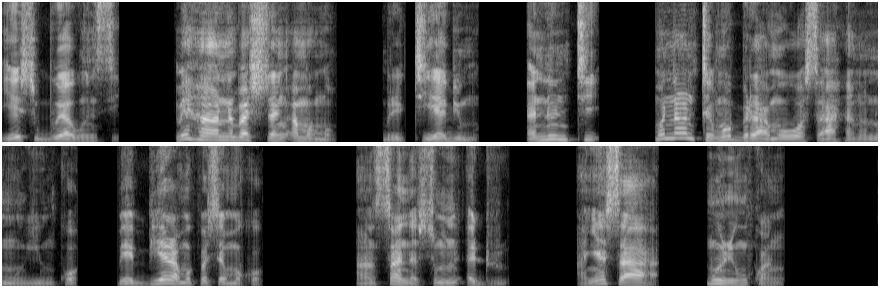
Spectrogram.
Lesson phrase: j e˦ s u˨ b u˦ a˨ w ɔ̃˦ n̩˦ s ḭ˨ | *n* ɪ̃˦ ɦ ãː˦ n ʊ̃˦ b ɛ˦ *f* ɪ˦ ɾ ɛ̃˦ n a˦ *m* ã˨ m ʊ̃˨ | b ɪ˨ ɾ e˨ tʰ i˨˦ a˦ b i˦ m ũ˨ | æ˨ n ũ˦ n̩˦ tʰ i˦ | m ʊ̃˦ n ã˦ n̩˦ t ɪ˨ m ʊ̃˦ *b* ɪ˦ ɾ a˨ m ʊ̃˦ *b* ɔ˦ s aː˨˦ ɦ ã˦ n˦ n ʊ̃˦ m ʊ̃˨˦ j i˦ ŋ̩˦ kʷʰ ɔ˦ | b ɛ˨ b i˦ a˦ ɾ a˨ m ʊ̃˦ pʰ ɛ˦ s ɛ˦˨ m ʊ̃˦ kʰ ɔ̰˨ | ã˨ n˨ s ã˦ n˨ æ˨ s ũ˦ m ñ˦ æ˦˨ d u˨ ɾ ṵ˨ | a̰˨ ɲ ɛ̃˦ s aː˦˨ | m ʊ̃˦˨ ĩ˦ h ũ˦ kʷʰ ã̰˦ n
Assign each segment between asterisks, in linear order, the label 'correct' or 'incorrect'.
incorrect: m, incorrect: ɕ, correct, correct, incorrect: w

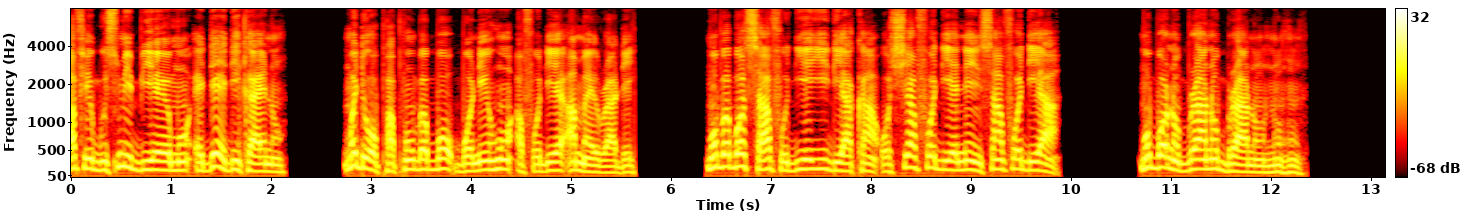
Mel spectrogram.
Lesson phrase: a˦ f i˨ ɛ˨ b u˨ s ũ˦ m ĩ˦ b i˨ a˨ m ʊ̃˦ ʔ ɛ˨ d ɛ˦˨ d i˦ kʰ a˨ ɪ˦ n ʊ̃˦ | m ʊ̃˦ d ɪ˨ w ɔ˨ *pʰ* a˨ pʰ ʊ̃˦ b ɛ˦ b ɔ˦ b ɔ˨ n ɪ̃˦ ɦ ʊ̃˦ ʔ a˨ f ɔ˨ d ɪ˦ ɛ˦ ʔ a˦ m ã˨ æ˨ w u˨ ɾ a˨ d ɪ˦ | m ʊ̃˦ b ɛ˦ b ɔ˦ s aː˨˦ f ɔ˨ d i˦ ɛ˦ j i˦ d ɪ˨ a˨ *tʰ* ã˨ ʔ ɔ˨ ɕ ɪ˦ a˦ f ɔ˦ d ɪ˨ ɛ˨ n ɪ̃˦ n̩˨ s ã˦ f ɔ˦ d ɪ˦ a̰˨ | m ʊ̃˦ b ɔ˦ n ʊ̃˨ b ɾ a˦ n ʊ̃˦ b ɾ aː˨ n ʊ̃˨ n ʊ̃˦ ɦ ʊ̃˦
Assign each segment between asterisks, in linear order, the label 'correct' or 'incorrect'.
correct, incorrect: kʰ

